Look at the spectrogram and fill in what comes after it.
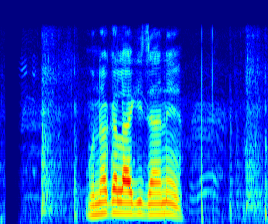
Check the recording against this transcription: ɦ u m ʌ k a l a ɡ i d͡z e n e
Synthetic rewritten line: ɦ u n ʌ k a l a ɡ i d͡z a n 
